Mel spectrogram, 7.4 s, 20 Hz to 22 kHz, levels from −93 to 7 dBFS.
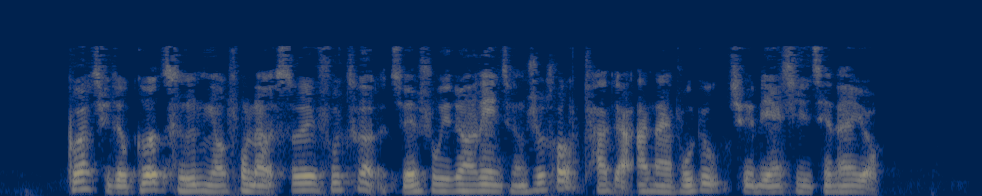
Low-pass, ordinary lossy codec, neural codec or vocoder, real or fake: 10.8 kHz; MP3, 32 kbps; codec, 24 kHz, 1 kbps, SNAC; fake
